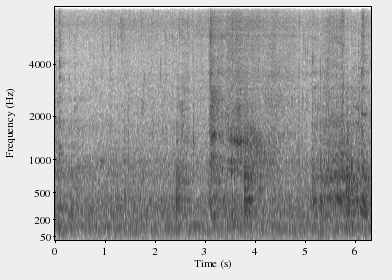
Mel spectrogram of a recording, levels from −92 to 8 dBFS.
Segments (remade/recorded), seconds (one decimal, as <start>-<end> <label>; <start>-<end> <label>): 0.0-2.8 recorded; 2.8-4.9 remade; 4.9-6.3 recorded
